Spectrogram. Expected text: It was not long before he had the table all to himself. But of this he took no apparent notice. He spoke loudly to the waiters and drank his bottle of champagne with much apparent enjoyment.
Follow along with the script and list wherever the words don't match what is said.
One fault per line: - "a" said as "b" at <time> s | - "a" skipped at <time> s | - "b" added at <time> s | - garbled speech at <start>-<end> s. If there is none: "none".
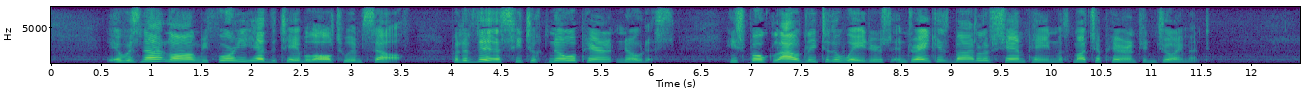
none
